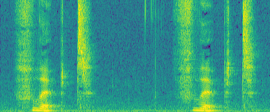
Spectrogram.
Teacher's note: the final sound of the verb is P which is unvoiced therefore it is case 1 and the ed is pronounced as a tee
